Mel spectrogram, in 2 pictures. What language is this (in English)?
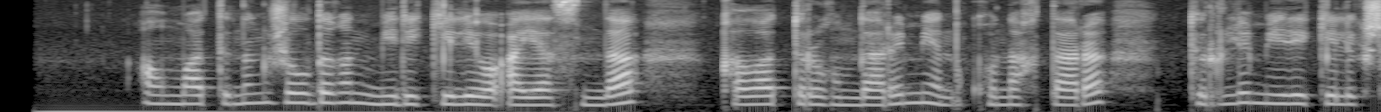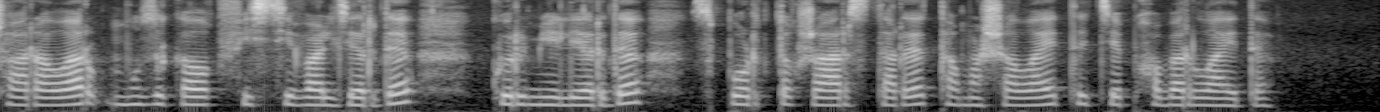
Kazakh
